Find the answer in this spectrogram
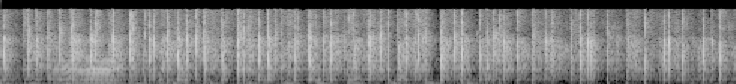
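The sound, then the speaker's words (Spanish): Several people clapping in a small group, many sharp, uneven claps that come and go while people keep talking and laughing over them. “Fantástico, se merece un aplauso.”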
